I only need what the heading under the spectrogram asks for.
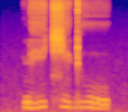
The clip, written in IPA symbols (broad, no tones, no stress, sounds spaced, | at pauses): ɳ e̤ t͡ɕ e̤ ɖʱ u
